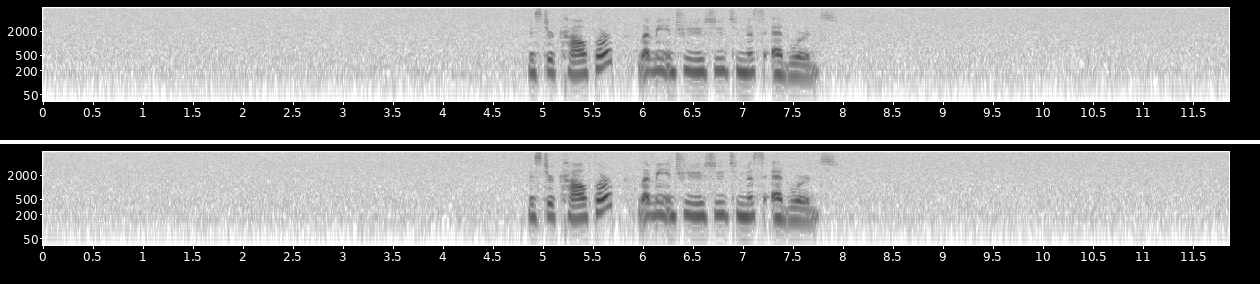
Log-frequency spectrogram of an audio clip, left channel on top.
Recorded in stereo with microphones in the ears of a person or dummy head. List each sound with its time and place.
4.8 s a woman speaking: 10° right (ahead or behind)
